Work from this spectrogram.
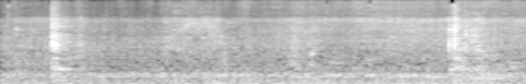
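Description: Masala sizzling in a pan with water added bit by bit while being stirred, a steady frying hiss with occasional sharp scrape or clink of the spoon, close and moderately loud.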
